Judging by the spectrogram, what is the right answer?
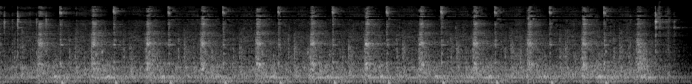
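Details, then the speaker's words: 1970 International Cub Cadet 127, sat 10+ years as a parts tractor: cranking with the spark plug refitted and ignition not yet hooked up. An even chuff about two beats a second shows healthy compression; the engine spins over fine. "It's got compression, and the engine sounds fine, spinning it over like that."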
